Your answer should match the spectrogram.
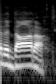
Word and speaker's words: Riddara: The it's called a Radara.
